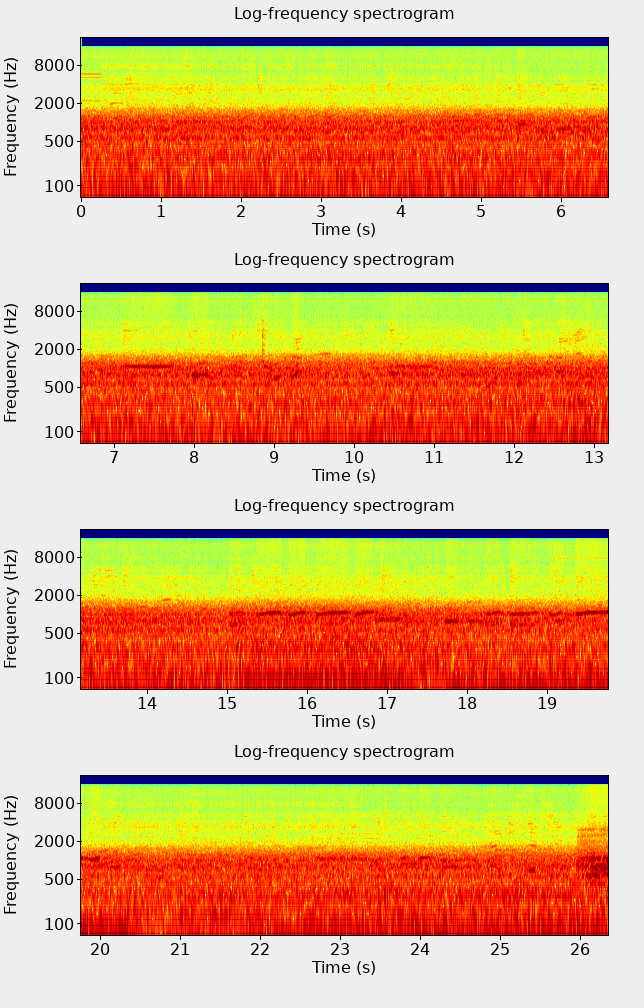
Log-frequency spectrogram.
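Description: Steady road and engine noise inside a car's cabin, cruising at highway speed, with a low drone that shifts slightly around the middle.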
